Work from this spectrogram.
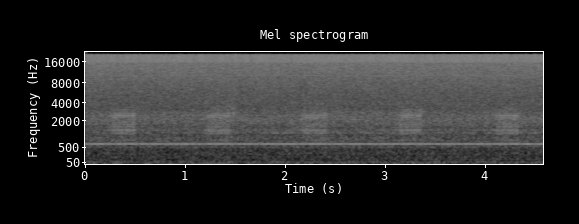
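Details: Stromberg Carlson Model 515 radio on test before repairs: steady hum with a regular buzzy pulse roughly once a second over a fixed tone, a loud, very regular buzz of unknown cause.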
